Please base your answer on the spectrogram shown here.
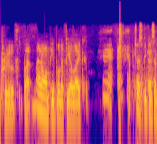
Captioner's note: kisses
